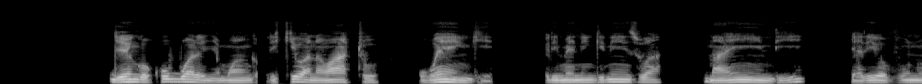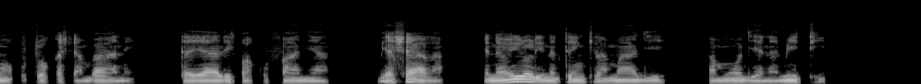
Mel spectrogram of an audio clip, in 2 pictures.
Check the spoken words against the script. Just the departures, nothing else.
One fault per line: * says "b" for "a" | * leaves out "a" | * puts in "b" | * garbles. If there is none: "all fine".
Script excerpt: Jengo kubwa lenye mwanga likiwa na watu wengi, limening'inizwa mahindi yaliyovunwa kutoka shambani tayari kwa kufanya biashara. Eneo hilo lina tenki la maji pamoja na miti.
all fine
